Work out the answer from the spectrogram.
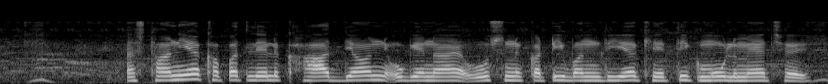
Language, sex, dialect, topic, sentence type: Maithili, male, Eastern / Thethi, agriculture, statement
